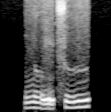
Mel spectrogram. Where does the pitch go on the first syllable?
low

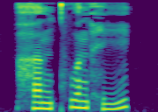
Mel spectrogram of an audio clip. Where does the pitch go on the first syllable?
low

